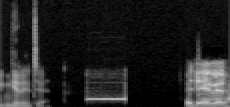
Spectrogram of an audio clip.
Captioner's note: call beeps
